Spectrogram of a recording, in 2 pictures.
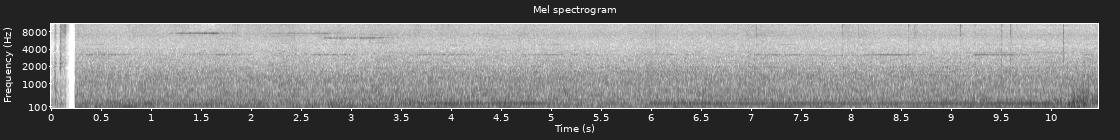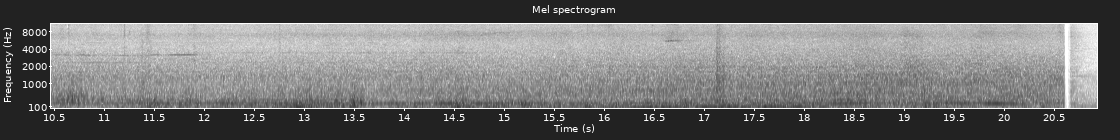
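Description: City street traffic: motor vehicles running and passing on a busy road, over a steady low hum. It cuts off suddenly near the end.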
